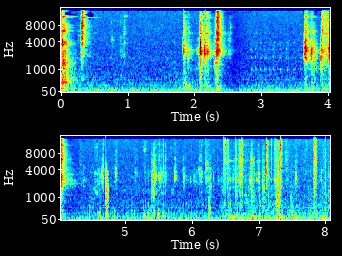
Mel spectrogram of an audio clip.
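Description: Small metal hardware, bus bars and terminal nuts, clinking and clicking as it is handled and set onto the terminal posts of lithium iron phosphate battery cells. Sharp clinks come in a few short clusters, followed by lighter, quicker ticks in the second half.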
